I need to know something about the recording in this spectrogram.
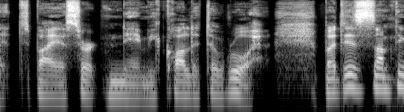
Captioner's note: speaks in Arabic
